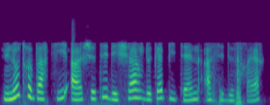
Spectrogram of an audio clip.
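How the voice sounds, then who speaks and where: A woman reading a classic fairy tale aloud in a steady, measured way. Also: a little high, no echo. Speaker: storyteller. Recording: dry, tinny phone-like recording.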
